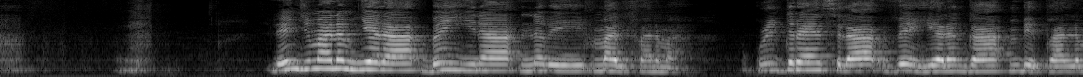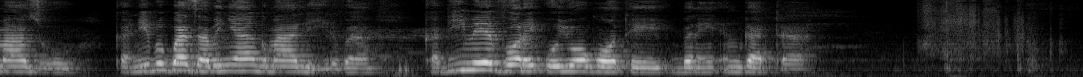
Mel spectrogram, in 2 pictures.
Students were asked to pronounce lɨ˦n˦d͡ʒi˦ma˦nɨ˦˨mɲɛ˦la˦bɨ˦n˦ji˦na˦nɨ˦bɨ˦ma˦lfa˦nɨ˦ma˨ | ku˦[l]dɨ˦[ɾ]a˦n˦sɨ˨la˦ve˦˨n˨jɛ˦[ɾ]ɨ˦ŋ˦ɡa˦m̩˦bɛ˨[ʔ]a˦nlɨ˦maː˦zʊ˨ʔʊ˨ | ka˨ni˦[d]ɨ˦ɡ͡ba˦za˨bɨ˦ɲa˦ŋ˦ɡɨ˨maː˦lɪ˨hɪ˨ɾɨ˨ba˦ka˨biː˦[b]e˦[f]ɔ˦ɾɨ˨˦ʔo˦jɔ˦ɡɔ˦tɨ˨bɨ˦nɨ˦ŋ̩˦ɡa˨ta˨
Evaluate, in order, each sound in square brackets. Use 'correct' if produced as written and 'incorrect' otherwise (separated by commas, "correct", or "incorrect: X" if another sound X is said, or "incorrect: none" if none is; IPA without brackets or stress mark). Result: correct, correct, incorrect: l, incorrect: p, incorrect: b, incorrect: m, incorrect: v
